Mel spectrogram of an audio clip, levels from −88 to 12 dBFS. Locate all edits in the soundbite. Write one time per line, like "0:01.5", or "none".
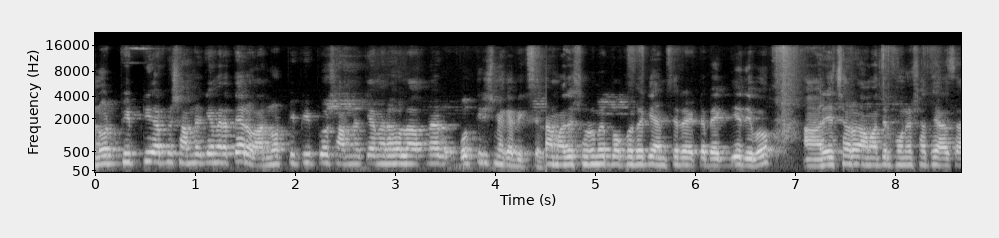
0:04.5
